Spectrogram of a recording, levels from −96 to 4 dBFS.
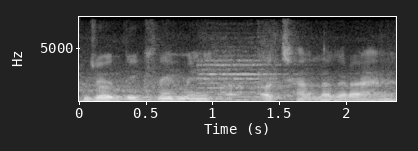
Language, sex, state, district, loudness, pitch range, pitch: Hindi, male, Bihar, Kaimur, -17 LUFS, 110-135 Hz, 125 Hz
